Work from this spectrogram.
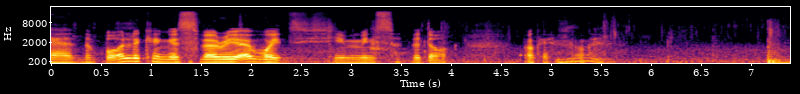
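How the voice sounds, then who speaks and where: Someone with a German accent speaks at a very slow pace. Noticeable background noise runs under the voice. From Germany. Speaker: gaming YouTuber. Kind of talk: let's play commentary.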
